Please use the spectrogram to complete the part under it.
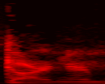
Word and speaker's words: Gardiner: I'm sure it's pronounced Gardner, but yeah, there's an I in there between the D. – Okay. – So it looks like Gardiner, like a place you would go to eat alligator gar.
